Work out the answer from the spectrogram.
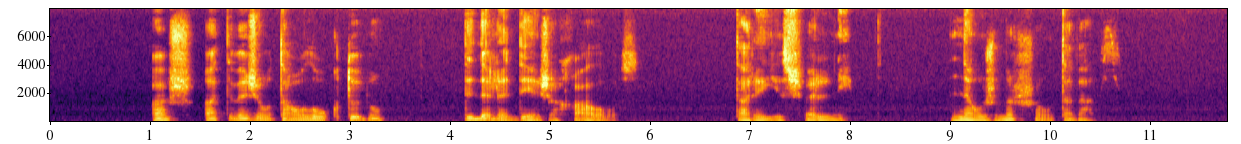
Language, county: Lithuanian, Šiauliai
